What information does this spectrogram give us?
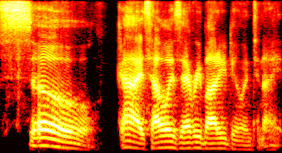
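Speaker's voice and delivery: very slow, deliberate, drawn-out delivery. Greeting the group to show what not to do: talking slow and quiet. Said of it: "Why am I talking slow and quiet?".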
